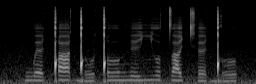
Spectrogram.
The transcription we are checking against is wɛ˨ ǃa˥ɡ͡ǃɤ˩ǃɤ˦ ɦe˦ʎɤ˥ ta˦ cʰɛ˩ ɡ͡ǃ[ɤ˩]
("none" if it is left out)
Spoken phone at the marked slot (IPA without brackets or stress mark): ɤ˩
